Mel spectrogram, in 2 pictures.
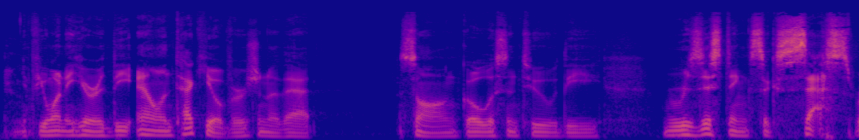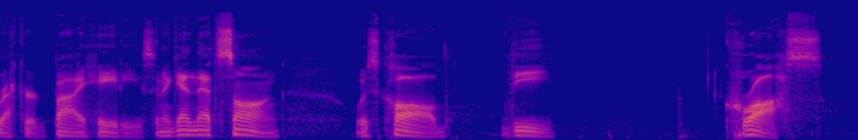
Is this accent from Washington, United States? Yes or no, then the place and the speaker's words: no; Chicago, Illinois, United States; now in New Jersey, United States; I'm in New Jersey now, but I have uh, fond memories of growing up in the Chicago.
